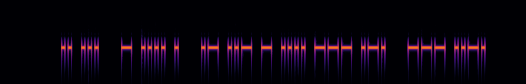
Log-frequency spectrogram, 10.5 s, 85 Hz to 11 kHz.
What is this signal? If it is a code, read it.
Morse code, heard as a keyed tone, about 18 wpm, 700 Hz. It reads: IS THE AUTHOR OF
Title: Speed-Racing - Sets of 4 Words 15wpm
